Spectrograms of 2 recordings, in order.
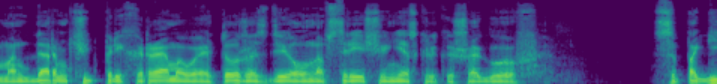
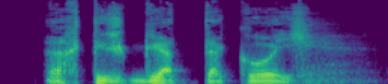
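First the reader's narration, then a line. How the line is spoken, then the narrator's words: Emotional hoarse wheeze. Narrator (Russian): От избытка чувств просипел особист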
